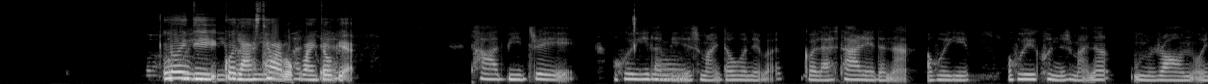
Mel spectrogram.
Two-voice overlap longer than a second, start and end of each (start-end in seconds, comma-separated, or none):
1.7-3.3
